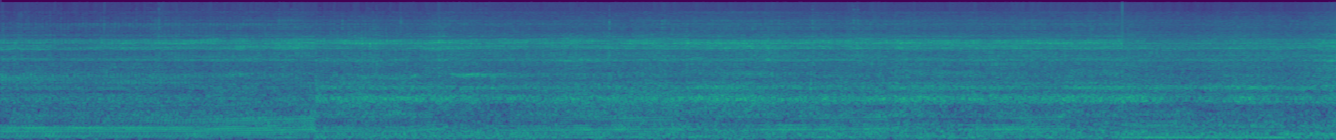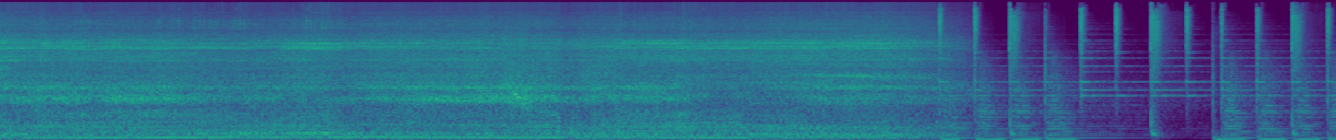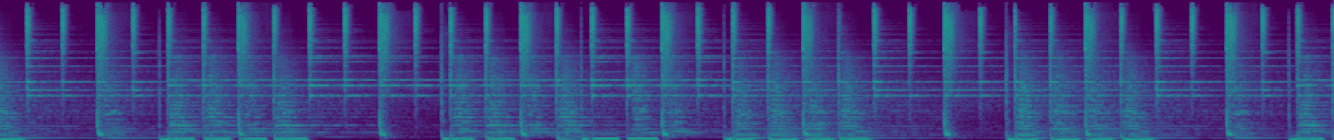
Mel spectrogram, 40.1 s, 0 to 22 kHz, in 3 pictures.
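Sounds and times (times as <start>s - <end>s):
motorcycle engine running: 0.0s - 23.2s.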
